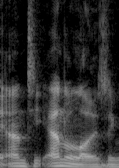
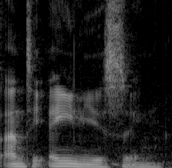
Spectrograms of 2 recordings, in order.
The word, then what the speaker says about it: anti-aliasing: by somebody um yesterday on Skype for say anti- analyzing it's not anti- analyzing it's anti-aliasing apparently which is that was like a t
